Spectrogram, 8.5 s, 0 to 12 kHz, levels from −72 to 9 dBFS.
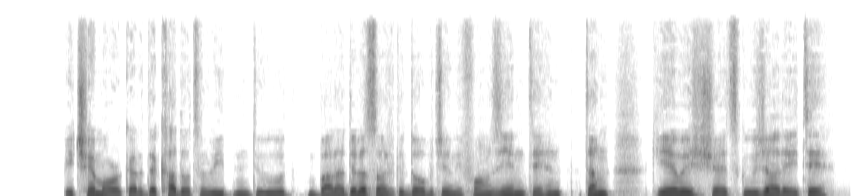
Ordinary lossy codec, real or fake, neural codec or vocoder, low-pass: AAC, 48 kbps; fake; codec, 16 kHz in and 24 kHz out, 0.4 kbps, LongCat-Audio-Codec, two codebook decoder; 10.8 kHz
